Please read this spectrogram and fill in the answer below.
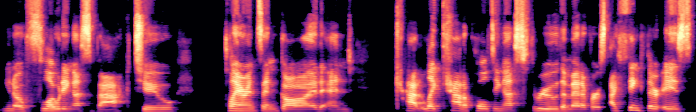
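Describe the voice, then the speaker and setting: A woman in a casual review discussion, hosting and talking in an animated, emphatic way with many filler "likes". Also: lowish voice. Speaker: theatre review show host.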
